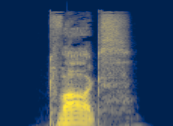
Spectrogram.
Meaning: plural of Quark
- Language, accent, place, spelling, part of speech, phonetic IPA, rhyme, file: German, Germany, Berlin, Quarks, noun, [kvaʁks], -aʁks, De-Quarks.ogg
